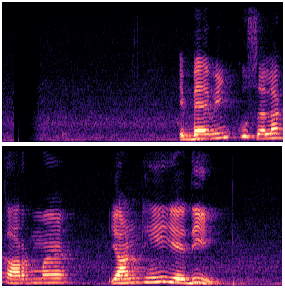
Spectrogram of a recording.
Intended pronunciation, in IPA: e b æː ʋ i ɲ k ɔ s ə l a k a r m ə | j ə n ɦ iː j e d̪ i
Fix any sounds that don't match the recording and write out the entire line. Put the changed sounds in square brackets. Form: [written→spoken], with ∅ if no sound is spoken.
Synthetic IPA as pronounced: e b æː ʋ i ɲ k [ɔ→u] s ə l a k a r m ə | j [ə→a] n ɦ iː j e d̪ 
